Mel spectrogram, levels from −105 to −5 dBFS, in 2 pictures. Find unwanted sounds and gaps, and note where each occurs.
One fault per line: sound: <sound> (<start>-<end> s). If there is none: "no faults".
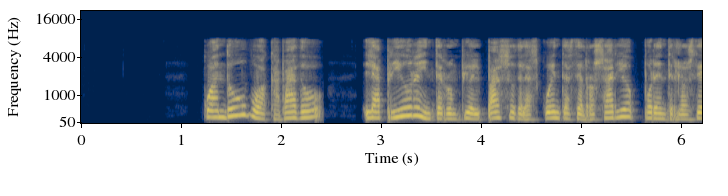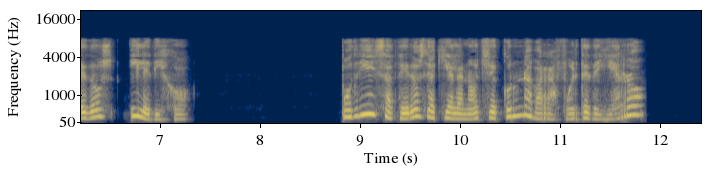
no faults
